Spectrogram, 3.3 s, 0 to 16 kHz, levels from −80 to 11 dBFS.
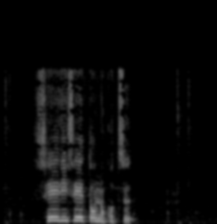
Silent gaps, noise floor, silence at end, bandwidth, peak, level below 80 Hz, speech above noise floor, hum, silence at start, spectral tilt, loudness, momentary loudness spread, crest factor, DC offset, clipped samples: none; -68 dBFS; 1.25 s; 11.5 kHz; -10 dBFS; -78 dBFS; 43 dB; none; 0.55 s; -3.5 dB/octave; -25 LUFS; 14 LU; 20 dB; under 0.1%; under 0.1%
